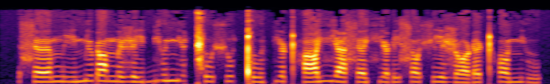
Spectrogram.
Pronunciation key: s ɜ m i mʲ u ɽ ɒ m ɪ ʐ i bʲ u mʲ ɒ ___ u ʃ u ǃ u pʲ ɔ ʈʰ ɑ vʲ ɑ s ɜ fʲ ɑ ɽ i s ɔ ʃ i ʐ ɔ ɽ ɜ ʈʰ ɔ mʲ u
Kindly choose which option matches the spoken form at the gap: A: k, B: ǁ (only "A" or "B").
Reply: B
